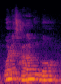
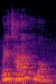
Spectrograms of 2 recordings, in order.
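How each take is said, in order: Both takes have the same delivery.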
